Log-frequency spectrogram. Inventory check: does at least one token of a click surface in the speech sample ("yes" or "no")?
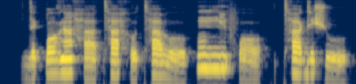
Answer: no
